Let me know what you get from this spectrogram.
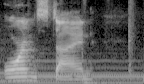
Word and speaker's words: Ornstein: So I say Ornstein because the section Stein is spelled the same way as Frankenstein. Right? It's S-T-E-I-N. Okay. So I imagine it having the same sound. – Dean would be I-E-N. – Huh? – Dean would be I-E-N.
